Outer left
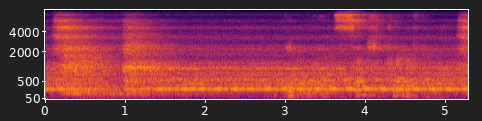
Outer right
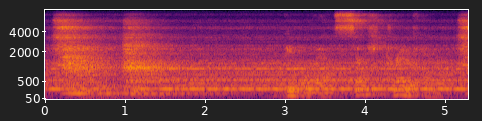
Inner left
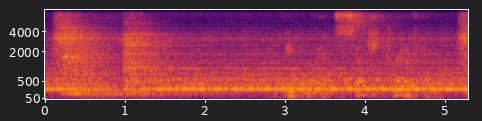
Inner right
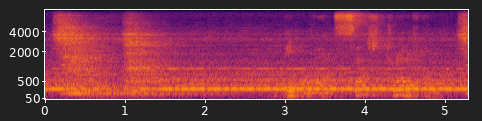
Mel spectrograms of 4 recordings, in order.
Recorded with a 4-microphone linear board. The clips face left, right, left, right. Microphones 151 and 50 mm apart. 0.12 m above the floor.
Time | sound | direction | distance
0.0 | an engine running | 35° left (ahead or behind) | 5 m
2.9 | a man speaking | 15° left (ahead or behind) | 1.9 m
